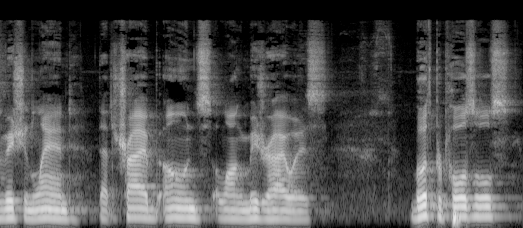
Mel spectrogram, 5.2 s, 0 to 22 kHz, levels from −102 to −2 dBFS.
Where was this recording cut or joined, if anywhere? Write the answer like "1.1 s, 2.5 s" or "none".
none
